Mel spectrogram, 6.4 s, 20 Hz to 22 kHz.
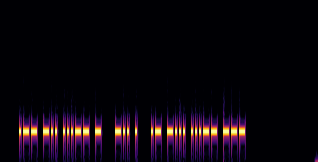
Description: Morse code, heard as a keyed tone, about 32 wpm, 700 Hz. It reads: WD3T DE AB3O
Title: USA Callsign DE Callsign - 4 Characters - 30wpm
